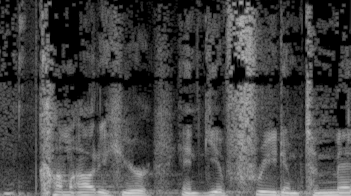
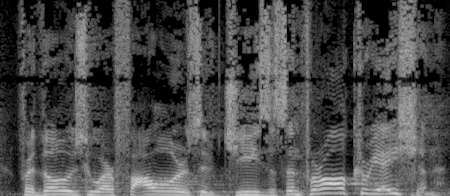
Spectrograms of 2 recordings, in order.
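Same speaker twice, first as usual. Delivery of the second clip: ordinary talk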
